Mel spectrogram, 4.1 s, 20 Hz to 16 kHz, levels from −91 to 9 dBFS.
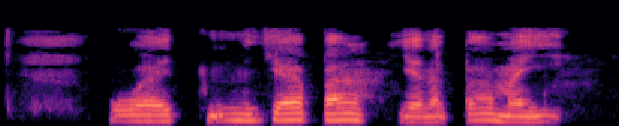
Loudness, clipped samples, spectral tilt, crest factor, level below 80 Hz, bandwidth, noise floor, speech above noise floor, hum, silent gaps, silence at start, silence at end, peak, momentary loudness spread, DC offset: -22 LUFS; under 0.1%; -5 dB/octave; 18 dB; -60 dBFS; 7.8 kHz; -44 dBFS; 23 dB; none; none; 0.2 s; 0.4 s; -4 dBFS; 21 LU; under 0.1%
